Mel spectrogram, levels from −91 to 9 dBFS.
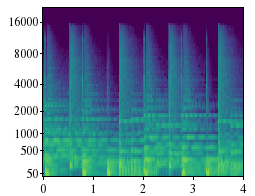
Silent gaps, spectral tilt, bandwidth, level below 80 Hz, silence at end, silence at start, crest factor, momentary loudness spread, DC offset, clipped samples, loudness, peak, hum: none; -6.5 dB/octave; 14.5 kHz; -24 dBFS; 0 s; 0 s; 16 dB; 4 LU; 0.5%; under 0.1%; -20 LUFS; -4 dBFS; none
